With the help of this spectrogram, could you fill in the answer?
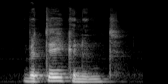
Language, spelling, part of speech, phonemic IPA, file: Dutch, betekenend, verb, /bə.ˈteː.kə.nənt/, Nl-betekenend.ogg
- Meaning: present participle of betekenen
